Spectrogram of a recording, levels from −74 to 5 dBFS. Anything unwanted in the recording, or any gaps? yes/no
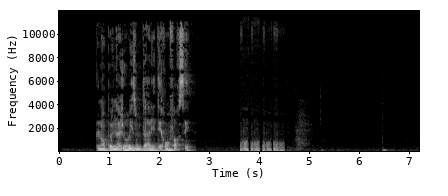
yes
